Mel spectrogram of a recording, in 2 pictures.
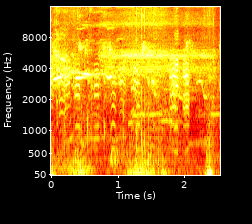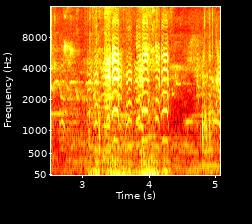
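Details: Zebra finches in an aviary cage, a flock including a white bird, giving nasal trumpeting beeps over a hissy, rumbling background, calls overlapping irregularly.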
